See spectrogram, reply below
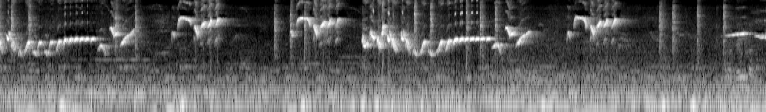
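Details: Medan white-rumped shama singing fast and continuously in a training recording for caged birds: repeated loud phrases of rising whistles and sharp upward sweeps, separated by short pauses and clicks, over a low steady drone.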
